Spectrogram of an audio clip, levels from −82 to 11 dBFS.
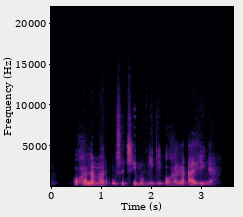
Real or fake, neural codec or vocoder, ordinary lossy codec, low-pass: fake; codec, 44.1 kHz, 2.6 kbps, DAC; none; none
